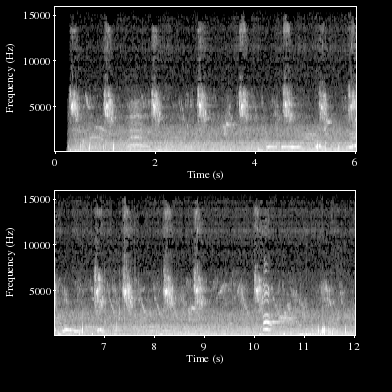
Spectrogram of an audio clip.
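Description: Wild birds calling: one bird repeats a short, high note at an even pace, about three every two seconds, with softer, lower chirps from other birds in between.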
